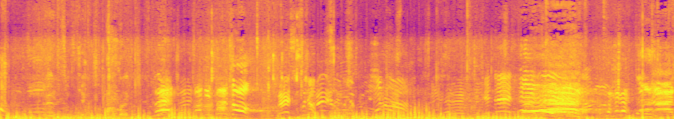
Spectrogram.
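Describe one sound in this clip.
Players shout to one another across an open field.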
